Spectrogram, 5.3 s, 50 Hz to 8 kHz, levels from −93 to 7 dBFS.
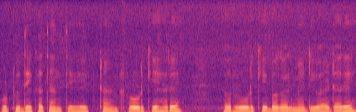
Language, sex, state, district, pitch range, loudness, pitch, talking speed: Chhattisgarhi, male, Chhattisgarh, Rajnandgaon, 140-150 Hz, -14 LUFS, 145 Hz, 190 wpm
